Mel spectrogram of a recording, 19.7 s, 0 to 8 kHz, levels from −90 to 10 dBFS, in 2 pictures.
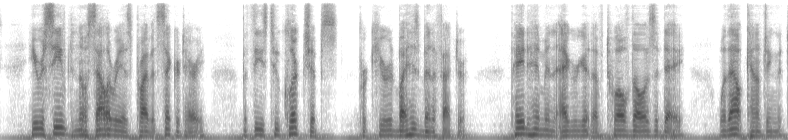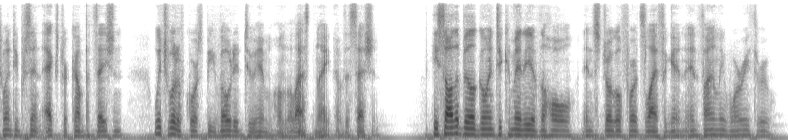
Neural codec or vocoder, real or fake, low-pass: codec, 16 kHz in and 24 kHz out, 1 kbps, XY-Tokenizer; fake; 7.2 kHz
